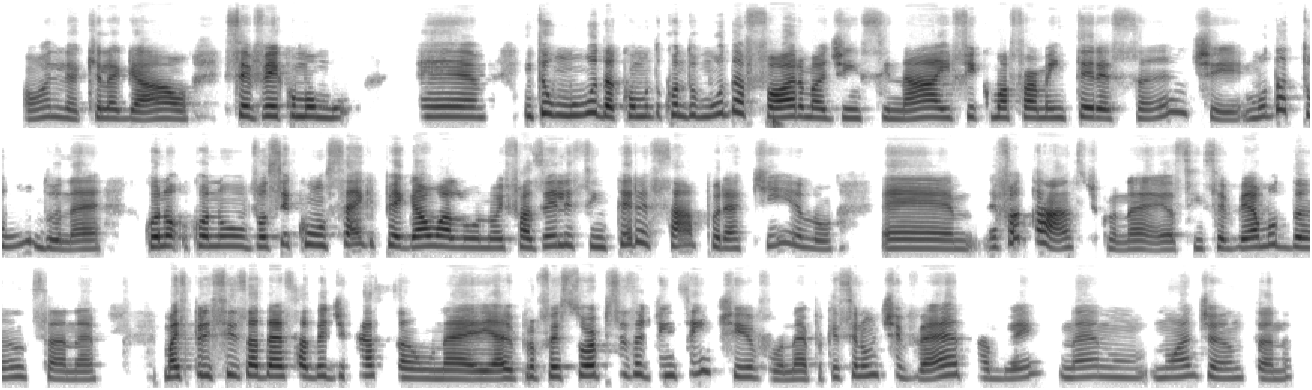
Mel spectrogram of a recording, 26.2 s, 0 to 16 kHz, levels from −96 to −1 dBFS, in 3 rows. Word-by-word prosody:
Olha, 225 0 -6
que 225 - -3
legal. 205 -1 +2 0.2
Você 270 - +3
vê 265 +1 +7
como 255 -1 0
mu 230 - -9 0.5
É. 250 -1 0 0.3
Então, 310 +4 0
muda 280 0 +3
como 255 +1 -3
du 265 - -14
quan 295 +2 -1
quando 280 +1 -5
muda 320 +8 -1
a - - +1
forma 245 -3 +5
de 220 +1 -2
ensinar 215 +2 +3
e - - -3
fica 245 0 -5
uma 235 - +4
forma 230 -1 +2
interessante, 225 - -2
muda 255 - -3
tudo, 270 - -8
né? 195 +1 -1 0.3
Quando 255 +1 +5
quando 260 -1 -1
você 250 +2 0
consegue 295 +2 0
pegar 260 -3 +5
o 270 - +2
aluno 230 -3 +1
e - - -5
fazer 235 +2 +1
ele 280 +1 +1
se 265 -1 -11
interessar 295 +8 -1
por 245 -5 -1
aquilo, 220 - -6 0.3
eh, 210 -1 +1 0.2
é 240 - -6
fantástico, 350 - +2
né? 190 -1 -3
É - - -2
assim, 190 +3 -10
você 225 +2 -5
vê 220 +1 +1
a 240 - +8
mudança, 240 -5 -4
né. 185 0 -5 0.4
Mas 245 +1 +4
precisa 275 +1 +2
dessa 265 0 +6
dedicação, 260 -4 -3
né. 200 -1 +3
E, - - +3
é, 195 +2 +4
professor 255 +4 +2
precisa 305 +2 -5
de 275 +2 -8
incentivo, 270 - -5
né, 195 +1 -2
porque, 240 +5 -12
se 255 - -5
não 270 +2 -5
tiver 250 +2 +1
também, 220 +7 -8
né, 235 +1 -6
n 235 -2 -15
não 230 +1 -11
adianta, 230 -5 -5
né. 195 - -16
245 Hz, 170 wpm, -25 LUFS, 215-270 Hz, 0.5 s, a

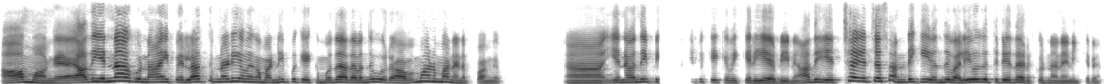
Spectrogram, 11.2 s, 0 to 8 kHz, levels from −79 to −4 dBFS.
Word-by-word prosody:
ஆமாங்க. 210 -6 +1 0.3
அது 245 +5 +3
என்ன 305 +5 +4
ஆகுன்னா, 260 -6 -1
இப்ப 230 -1 -8
எல்லாத்து 255 +2 +1
முன்னாடி 270 +4 0
அவங்க 245 -3 -1
மன்னிப்பு 235 +3 -4
கேக்கும்போது, 215 +1 -3
அத 220 - 0
வந்து 240 +4 -3
ஒரு 210 - -3
அவமானமா 260 +5 -1
நெனப்பாங்க. 160 -4 -6 0.8
ஆ - - -2 0.4
என்ன 215 - -2
வந்து 260 +3 0
இப்டி 230 -1 -7 0.2
மன்னிப்பு 220 +2 -17
கேட்க 205 -1 -6
வைக்கறியே 185 +1 0
அப்டின்னு. 165 +1 -3
அது 240 +2 -1 0.2
எச்சா, 280 +12 -1
எச்சா 305 +2 +2
சண்டைக்கு 245 +1 -1
வந்து 220 -1 0
வழிவகுத்துட்டே 230 +1 +1
தான் 220 - +2
இருக்கும்னு 185 -3 -9
நான் 160 -2 -3
நெனைக்கிறேன். 145 0 -11
225 Hz, 175 wpm, -23 LUFS, 195-245 Hz, 0.8 s, என்ன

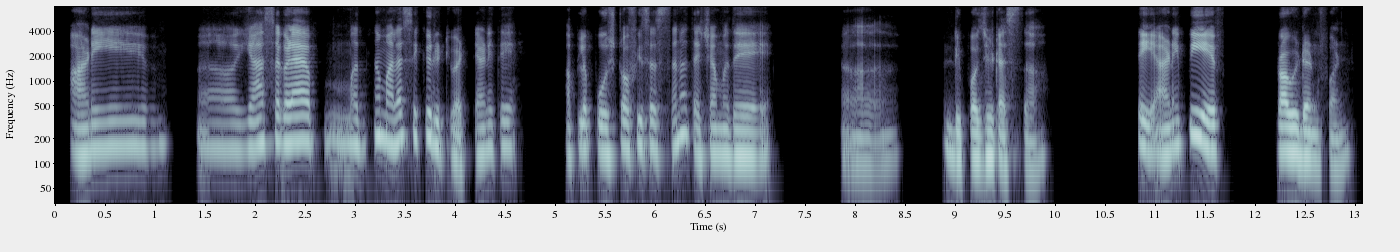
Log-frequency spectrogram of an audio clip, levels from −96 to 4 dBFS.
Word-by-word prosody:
आणि 160 +4 -1 0.5
अ, - - -12 0.4
या 165 +3 +1
सगळ्यामधनं 185 0 +2
मला 185 0 +2
सिक्युरिटी 200 - -2
वाटते 115 +5 -4
आणि 145 +2 -2
ते 160 -1 -4 0.5
आपलं 150 +3 -3
पोस्ट 135 0 -1
ऑफिस 155 +1 -2
असतं 155 +3 -3
ना 225 - +2
त्याच्यामध्ये 125 -2 0 0.7
अ, - - -12 1.1
डिपॉझिट 115 0 +1
असतं 100 -1 -4 0.9
ते 155 -4 +5
आणि 135 +5 +2
पीएफ 180 -10 +7 0.6
प्रॉव्हिडंट 130 -5 +5
फंड. 100 +3 -7
150 Hz, 105 wpm, -25 LUFS, 125-175 Hz, 1.1 s, पीएफ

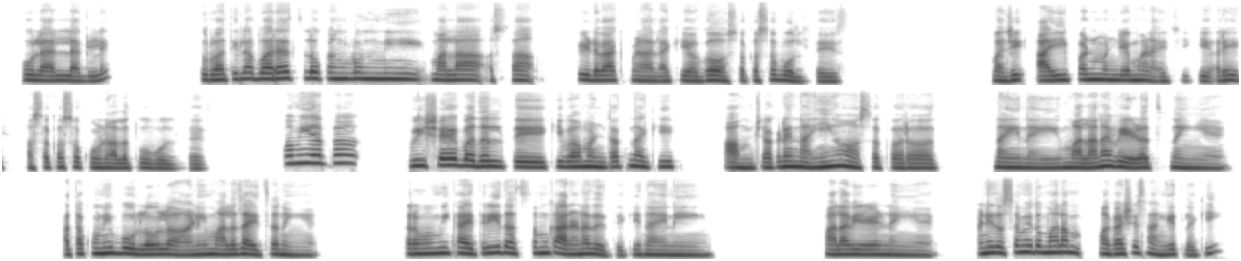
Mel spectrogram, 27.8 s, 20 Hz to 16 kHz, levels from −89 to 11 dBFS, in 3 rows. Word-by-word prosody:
बोलायला 180 -3 0
लागले 165 +2 -2
सुरुवातीला 225 -4 -4
बऱ्याच 240 +2 +4
लोकांकडून 240 -1 +1
मी 225 -2 +2
मला 200 0 +1 0.2
असा 190 0 -5 0.4
फीडबॅक 185 -2 0
मिळाला 165 -2 -3
की 175 - -4
"अगं! 175 +2 +1
असं 170 +2 -7
कसं 175 +3 -4
बोलतेस?" 150 -3 -3 1.1
माझी 175 +3 0
आई 180 +3 +3
पण 210 0 +2
म्हणजे 195 -2 +2
म्हणायची 170 -4 -2
की 165 - -5
"अरे! 180 +4 -3 0.2
असं 165 +3 -6
कसं 185 +1 -4
कोणाला 170 -2 0
तू 170 -1 -4
बोलतेस?" 145 -1 -6 0.6
मग 320 - 0
मी 340 - +1
आता 335 0 0 0.4
विषय 235 +2 +3
बदलते 215 -4 +3 0.2
किंवा 200 -1 +2
म्हणतात 200 0 +2
ना 225 -1 +3
की 205 +1 -2 0.5
"आमच्याकडे 180 +4 +2
नाही 190 0 +6
हां. 220 -3 +5
असं 180 +1 -5
करत. 165 -1 -1 0.4
नाही, 185 -2 +3
नाही 165 -1 0
मला 175 0 +4
ना 220 - +6
वेळच 175 -3 +2
नाहीये." 160 -4 -1 0.6
आता 185 +2 -2
कोणी 210 +1 +4
बोलवलं 185 -2 +3
आणि 170 +1 0
मला 185 -1 +2
जायचं 190 -1 0
नाहीये. 155 -3 -2 0.7
तर 200 - +2
मग 205 +1 +3
मी 225 - +3
काहीतरी 220 +2 +2
तत्सम 225 +1 0
कारणं 200 -3 +4
देते 155 -5 -2
की 175 +3 -7
"नाही, 170 -1 0
नाही. 160 -1 -2 0.9
मला 180 0 +2
वेळ 180 -1 +1
नाहीये." 160 -3 -3 0.3
आणि 225 +2 +3
जसं 235 +2 -1
मी 260 - +2
तुम्हाला 250 0 +3
म - - 0 0.2
मगाशी 200 +3 0
सांगितलं 180 -6 -3
की 225 +5 -8
185 Hz, 160 wpm, -22 LUFS, 170-210 Hz, 1.1 s, नाही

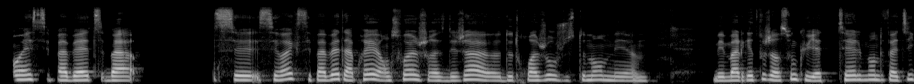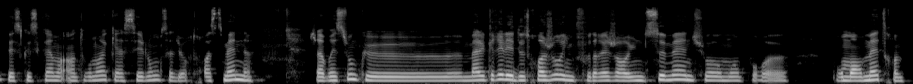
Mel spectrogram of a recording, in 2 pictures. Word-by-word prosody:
Ouais, 215 +2 +4
c'est 215 -3 -8
pas 195 -1 +3
bête, 195 -1 +3
bah, 185 0 +2 0.7
c'est 200 -2 +1
c'est 200 +1 -3
vrai 230 +5 +2
que 250 - -11
c'est 250 -4 -8
pas 195 0 +2
bête, 235 +2 +3
après, 220 +4 +2
en 185 -2 -1
soi, 230 +4 +1
je 210 - -5
reste 180 -2 -1
déjà, 200 +3 +2
heu, 180 -1 -2
2-3 190 +2 -1
jours 215 +3 0
justement 200 +3 -4
mais 185 -3 -2
heu, 170 0 -5 0.6
mais 175 0 0
malgré 185 +2 +2
tout, 220 +5 -5
j'ai 210 - +1
l'impression 190 +6 +2
qu'il 200 -4 -3
y - - +3
a 175 - +2
tellement 210 +4 0
de 205 - -5
fatigue 200 +3 -2
parce 175 -1 -3
que - - -5
c'est 175 0 -7
quand 190 -1 -2
même 185 - -2
un 175 - -4
tournoi 190 +4 -3
qui 195 - -6
est - - -1
assez 175 +1 -2
long, 195 +3 -3
ça 190 -3 -7
dure 170 0 -7
3 180 - -7
semaines. 200 +1 +1 0.6
J'ai 180 - 0
l'impression 185 +6 +1
que 175 -1 0
malgré 195 +4 +2
les 215 - +7
2-3 190 +1 +1
jours, 225 +3 +2
il 210 - +3
me 190 - 0
faudrait, 180 0 -2
genre, 180 -1 +1
1 180 0 0
semaine, 210 +2 +3
tu 200 +2 -12
vois, 185 - 0
au - - -1
moins 180 0 -3
pour, - - -7
heu, 90 0 -5 0.4
pour 175 - -4
m'en 175 -1 +4
remettre 200 -3 +1
190 Hz, 235 wpm, -23 LUFS, 180-210 Hz, 0.7 s, les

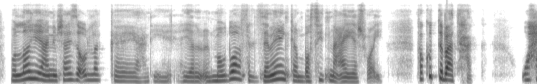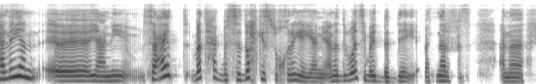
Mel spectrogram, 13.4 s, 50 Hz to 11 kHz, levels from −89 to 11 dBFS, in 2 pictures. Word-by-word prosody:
والله 255 +7 +3
يعني 205 -4 +2
مش 205 +3 -3
عايزة 225 0 -1
أقول 220 +2 -3
لك 220 -1 -8
يعني، 170 -1 -10
هي 175 -1 -6
ال 170 - -5
الموضوع 190 +10 +1
في 200 - -12
ال 180 - -8
زمان 205 +10 +2
كان 185 -6 -5
بسيط 185 +5 -5
معايا 160 -4 -2
شوية، 155 - -7 0.4
فكنت 360 -4 -1
باضحك، 225 -5 +1 0.4
وحاليًا، 295 +7 +5
آآ 190 -6 +3
يعني 190 0 +2
م - - -17
ساعات 365 +10 +3
باضحك 310 - +1
بس 215 +1 -4
ضحك 280 +3 0
السخرية 215 -6 -1
يعني، 155 -1 -2
أنا 195 - 0
دلوقتي 235 +8 -1
بقيت 190 0 +1
باتضايق، 170 +1 -3
باتنرفز، 180 +1 -4 0.4
أنا 165 -1 -2
195 Hz, 155 wpm, -23 LUFS, 175-235 Hz, 0.4 s, وحاليًا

